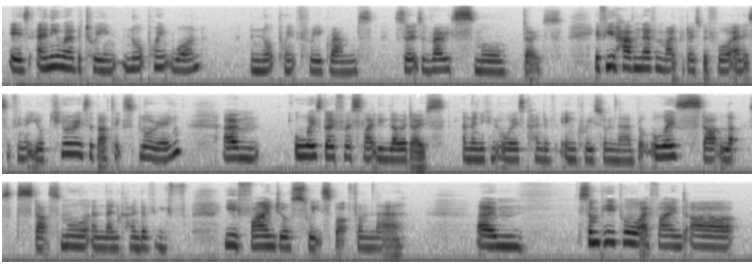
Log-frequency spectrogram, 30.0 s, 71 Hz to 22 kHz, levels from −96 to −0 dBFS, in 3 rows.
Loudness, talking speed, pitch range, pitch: -23 LUFS, 140 wpm, 200-245 Hz, 215 Hz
